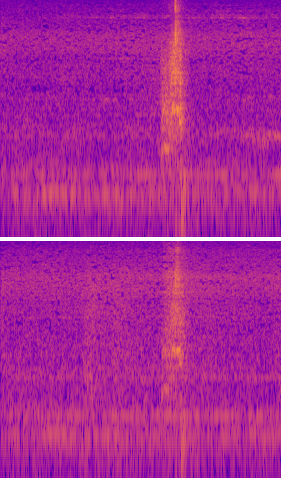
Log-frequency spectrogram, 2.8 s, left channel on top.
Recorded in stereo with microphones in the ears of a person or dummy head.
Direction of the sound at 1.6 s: 35° left (ahead or behind).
